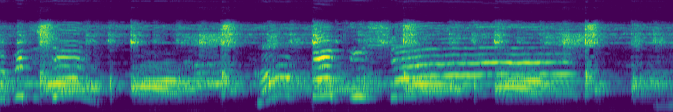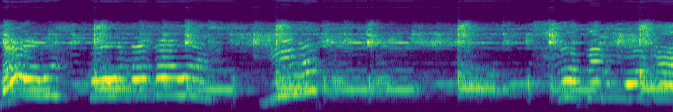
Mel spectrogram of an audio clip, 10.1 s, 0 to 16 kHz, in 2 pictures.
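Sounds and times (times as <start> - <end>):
woman singing unaccompanied: 0.0 - 0.8, 1.5 - 4.4, 5.0 - 7.9, 9.1 - 10.0.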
